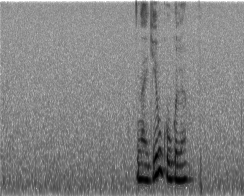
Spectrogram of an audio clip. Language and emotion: Russian, neutral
